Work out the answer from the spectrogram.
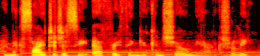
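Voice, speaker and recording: A woman's voice: on the high side, quick pace, close to an everyday voice. A woman playing a polite, earnest young princess with formal, articulate phrasing in a fan audio drama, music behind her. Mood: sincere.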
